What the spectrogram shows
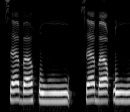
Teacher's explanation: قاف پر واو مدہ ہے، 2 حرکات کھینچ کر پر پڑھیں گے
